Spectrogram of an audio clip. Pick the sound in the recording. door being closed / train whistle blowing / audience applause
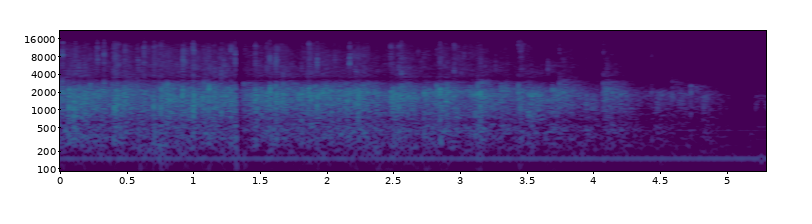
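audience applause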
